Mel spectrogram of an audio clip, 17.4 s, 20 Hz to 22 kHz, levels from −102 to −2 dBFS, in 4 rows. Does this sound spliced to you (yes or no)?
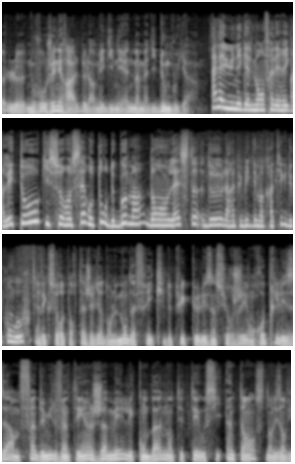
yes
